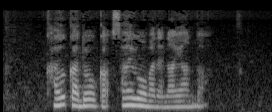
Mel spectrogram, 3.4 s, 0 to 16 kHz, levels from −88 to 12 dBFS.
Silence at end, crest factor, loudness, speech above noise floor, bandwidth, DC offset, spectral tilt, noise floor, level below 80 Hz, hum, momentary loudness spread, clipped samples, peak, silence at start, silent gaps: 0.85 s; 18 dB; -24 LUFS; 33 dB; 11.5 kHz; under 0.1%; -5 dB/octave; -56 dBFS; -64 dBFS; none; 11 LU; under 0.1%; -8 dBFS; 0.6 s; none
